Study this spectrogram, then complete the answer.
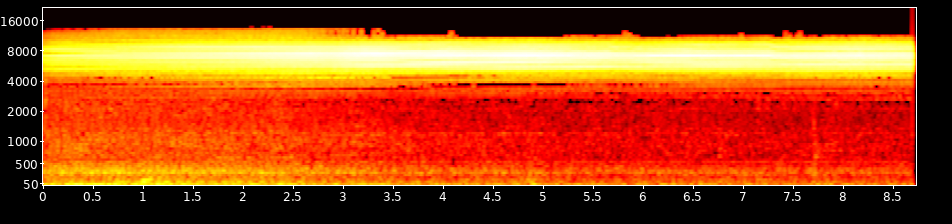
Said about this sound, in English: Dog day cicada, Tobison canicularis. One song each of two males.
